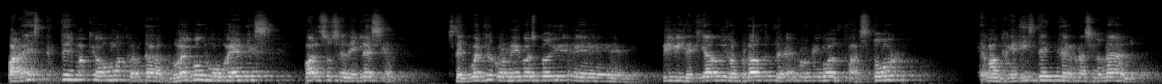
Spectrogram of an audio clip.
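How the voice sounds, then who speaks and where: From a radio studio, a male pastor hosts his program, reading scripture and preaching with fervent emphasis in a high, steady voice at moderate pace. His voice sits distant from the mic and picks up a roomy echo.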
